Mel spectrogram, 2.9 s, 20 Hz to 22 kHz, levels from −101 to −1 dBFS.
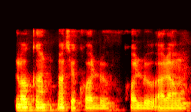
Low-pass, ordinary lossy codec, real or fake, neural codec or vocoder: none; none; fake; codec, 16 kHz, 4 kbps, X-Codec, HuBERT features, trained on balanced general audio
